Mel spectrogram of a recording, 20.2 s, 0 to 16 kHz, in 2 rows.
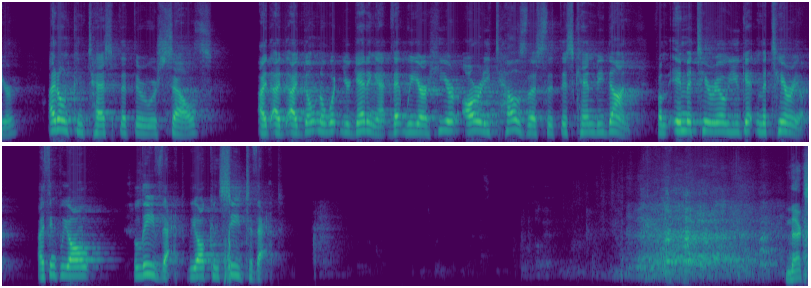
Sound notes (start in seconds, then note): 14.4 silence; 17.7 laughter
